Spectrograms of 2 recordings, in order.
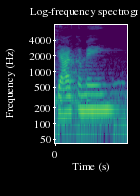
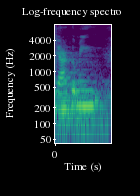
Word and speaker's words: yaka mein: I don't know if I'm saying it right, because the way I say it is yaka mein. Like, you want some yaka mein? Spell yaka mein, I want to say. So it's like Maine.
